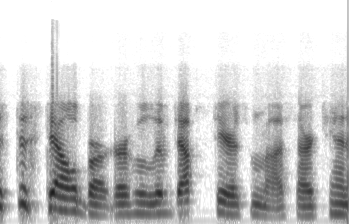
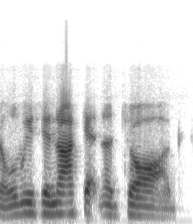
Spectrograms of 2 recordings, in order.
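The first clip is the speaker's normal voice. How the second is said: put-on Boston accent. Retelling how mother refused a dog, imitating mother's Boston accent. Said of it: "in her Boston accent".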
